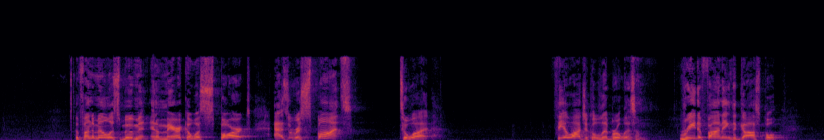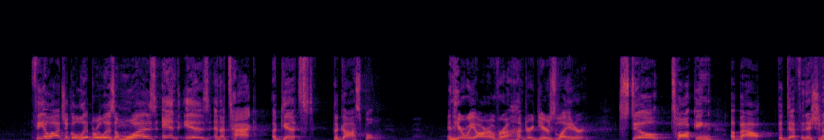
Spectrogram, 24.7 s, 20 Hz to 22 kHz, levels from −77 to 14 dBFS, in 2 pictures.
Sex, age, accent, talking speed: male, 40-59, American, 100 wpm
